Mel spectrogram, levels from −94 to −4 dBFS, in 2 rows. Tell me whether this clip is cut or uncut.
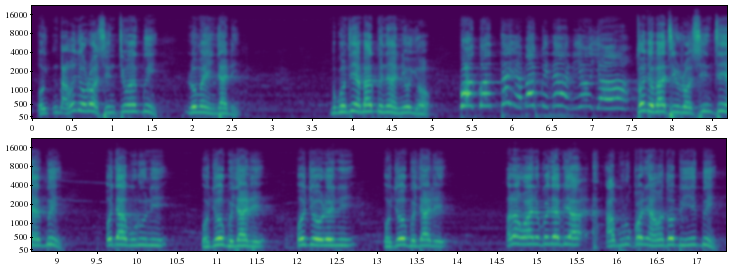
uncut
